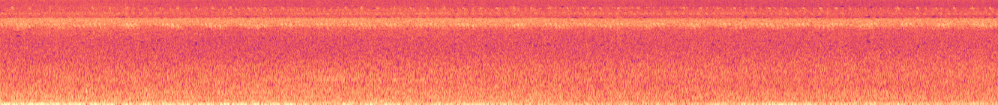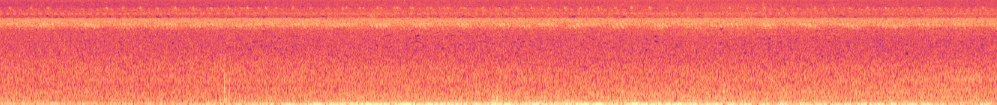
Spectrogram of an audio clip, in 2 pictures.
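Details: Crickets keep up a bright, even trill from start to finish, layered over a steady wind rush that rises again toward the end.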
